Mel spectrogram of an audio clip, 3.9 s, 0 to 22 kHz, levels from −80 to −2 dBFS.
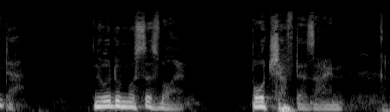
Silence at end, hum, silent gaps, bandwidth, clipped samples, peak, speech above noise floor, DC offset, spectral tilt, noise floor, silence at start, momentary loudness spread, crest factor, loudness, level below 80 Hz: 0 s; none; none; 15 kHz; under 0.1%; -12 dBFS; 52 dB; under 0.1%; -6 dB/octave; -79 dBFS; 0 s; 17 LU; 18 dB; -29 LUFS; -44 dBFS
